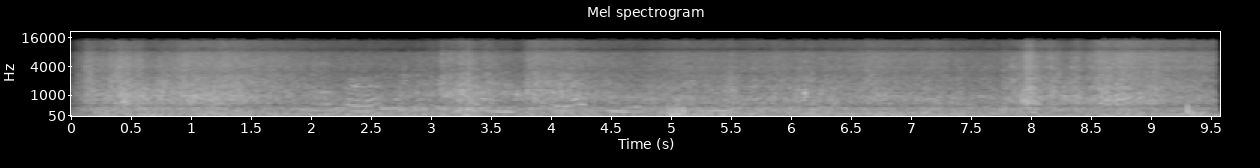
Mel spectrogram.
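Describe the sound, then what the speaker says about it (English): Hurricane Dorian's wind roars and waves rush continuously on a home's roof in Freeport, Bahamas, loud and close with heavy wind buffeting the microphone. "Take notice of the wind and rush of the waves."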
